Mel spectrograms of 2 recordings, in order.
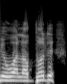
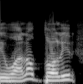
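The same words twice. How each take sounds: First: The phrase is articulated loosely and carelessly. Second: The phrase is articulated precisely and carefully. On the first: This is how it was read before being taught. The speaker calls it wrong. "bukan walad dolin" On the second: This is how it is read after being taught. The speaker calls it right. "tapi walad dolin menjadi walad dolin"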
